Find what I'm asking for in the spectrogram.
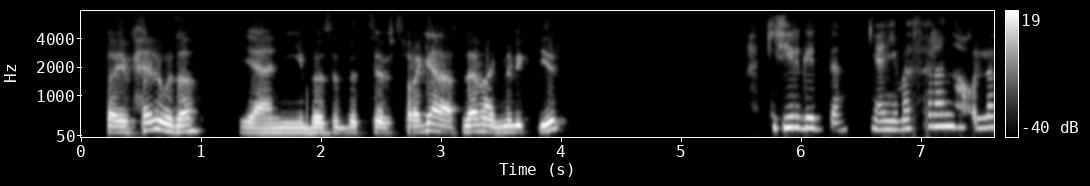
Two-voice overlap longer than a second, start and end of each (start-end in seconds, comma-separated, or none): none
